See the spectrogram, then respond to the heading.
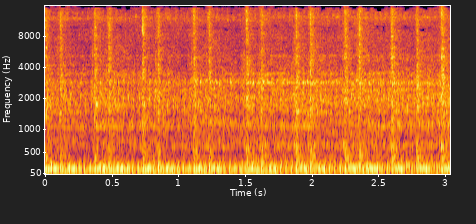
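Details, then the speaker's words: Freshly rebuilt Jawa/ČZ 360 two-stroke twin: quick, fairly even popping at a fast idle with no knocking or misses, cylinders well balanced; owner very pleased with the engine. Normal idle. "но я двигателем доволен вот именно этим раствором я очень доволен абсолютно 34 фишки есть резон не зря турки это делают"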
